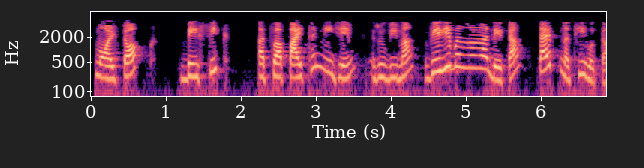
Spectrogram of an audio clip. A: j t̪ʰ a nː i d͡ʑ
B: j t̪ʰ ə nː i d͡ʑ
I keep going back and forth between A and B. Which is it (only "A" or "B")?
B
